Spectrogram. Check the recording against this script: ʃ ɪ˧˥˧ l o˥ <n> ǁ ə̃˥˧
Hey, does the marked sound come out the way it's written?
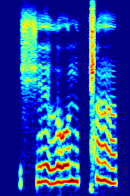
yes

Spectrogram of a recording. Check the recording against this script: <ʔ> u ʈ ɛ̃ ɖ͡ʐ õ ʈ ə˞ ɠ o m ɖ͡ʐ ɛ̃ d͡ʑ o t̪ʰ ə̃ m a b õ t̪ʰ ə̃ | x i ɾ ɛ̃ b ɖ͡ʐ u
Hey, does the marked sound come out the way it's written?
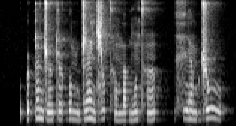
yes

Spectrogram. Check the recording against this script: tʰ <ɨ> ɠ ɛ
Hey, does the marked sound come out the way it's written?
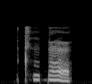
no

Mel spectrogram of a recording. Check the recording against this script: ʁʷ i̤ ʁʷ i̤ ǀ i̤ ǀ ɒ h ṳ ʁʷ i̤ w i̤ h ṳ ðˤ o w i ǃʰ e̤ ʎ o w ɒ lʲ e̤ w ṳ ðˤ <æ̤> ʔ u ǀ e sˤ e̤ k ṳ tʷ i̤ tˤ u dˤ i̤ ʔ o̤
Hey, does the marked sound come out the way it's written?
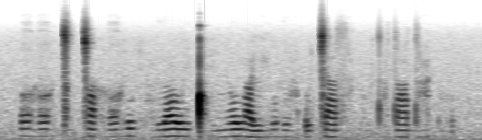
yes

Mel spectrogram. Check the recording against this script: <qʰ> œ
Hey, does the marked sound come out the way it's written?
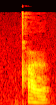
yes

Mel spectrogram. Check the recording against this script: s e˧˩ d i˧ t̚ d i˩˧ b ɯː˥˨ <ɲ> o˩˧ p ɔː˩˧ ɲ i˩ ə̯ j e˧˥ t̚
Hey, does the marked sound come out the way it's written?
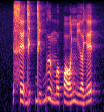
no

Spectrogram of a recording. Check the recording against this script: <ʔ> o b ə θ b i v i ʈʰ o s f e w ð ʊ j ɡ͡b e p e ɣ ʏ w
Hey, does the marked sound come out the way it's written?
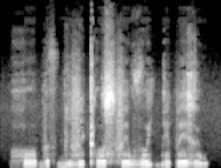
no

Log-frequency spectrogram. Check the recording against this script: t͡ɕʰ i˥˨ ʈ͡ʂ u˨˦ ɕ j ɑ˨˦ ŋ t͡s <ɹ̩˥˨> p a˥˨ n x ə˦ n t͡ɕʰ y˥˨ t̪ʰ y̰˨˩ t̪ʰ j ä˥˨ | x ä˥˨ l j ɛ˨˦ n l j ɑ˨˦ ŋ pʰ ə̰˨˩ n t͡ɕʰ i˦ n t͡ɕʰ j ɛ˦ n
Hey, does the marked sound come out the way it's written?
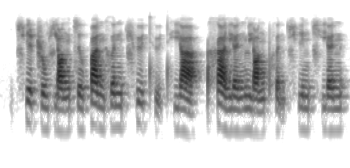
no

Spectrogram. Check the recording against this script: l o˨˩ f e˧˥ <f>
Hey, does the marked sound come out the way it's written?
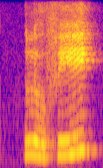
no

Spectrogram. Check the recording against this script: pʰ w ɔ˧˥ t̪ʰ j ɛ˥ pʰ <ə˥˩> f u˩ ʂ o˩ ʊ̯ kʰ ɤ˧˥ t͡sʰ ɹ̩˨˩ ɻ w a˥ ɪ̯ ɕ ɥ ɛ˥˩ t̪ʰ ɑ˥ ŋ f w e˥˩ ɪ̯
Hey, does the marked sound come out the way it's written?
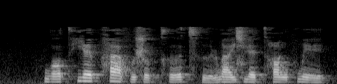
no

